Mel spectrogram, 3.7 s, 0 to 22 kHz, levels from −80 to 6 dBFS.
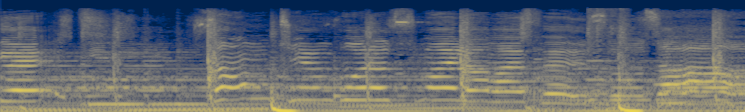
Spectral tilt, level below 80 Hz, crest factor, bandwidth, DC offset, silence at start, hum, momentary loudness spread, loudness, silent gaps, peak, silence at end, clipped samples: -4.5 dB/octave; -18 dBFS; 12 dB; 16 kHz; under 0.1%; 0 s; none; 6 LU; -13 LUFS; none; 0 dBFS; 0 s; under 0.1%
